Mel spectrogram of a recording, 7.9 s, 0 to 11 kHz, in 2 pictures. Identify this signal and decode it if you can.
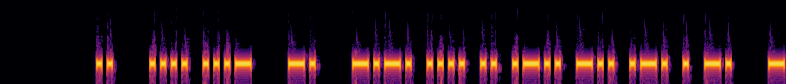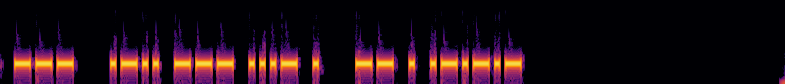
Morse code, heard as a keyed tone, about 46 wpm, 700 Hz. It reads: I HV N CHILDREN TO LOVE ME.
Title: Sentences from Top 400 Words and Abbreviations 45wpm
